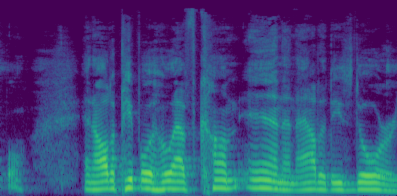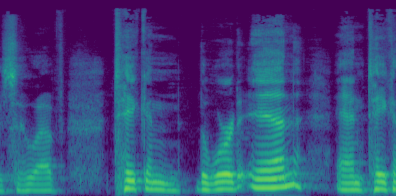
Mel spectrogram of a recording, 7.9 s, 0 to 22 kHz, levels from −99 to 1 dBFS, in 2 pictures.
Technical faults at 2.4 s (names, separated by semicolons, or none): none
